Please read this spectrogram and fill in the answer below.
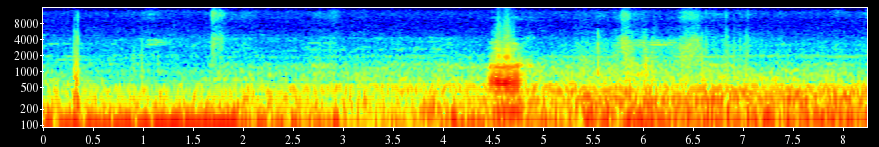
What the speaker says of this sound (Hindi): इक्का दुक्का जो गाड़ियां हैं वो चल रही हैं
